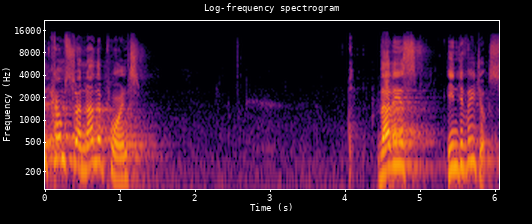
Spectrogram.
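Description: A middle-aged man speaks calmly into a microphone, heard in a large room with a slight echo.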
